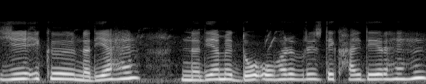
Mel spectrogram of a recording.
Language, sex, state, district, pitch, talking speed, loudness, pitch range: Hindi, female, Chhattisgarh, Korba, 235 Hz, 170 wpm, -12 LUFS, 220-250 Hz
